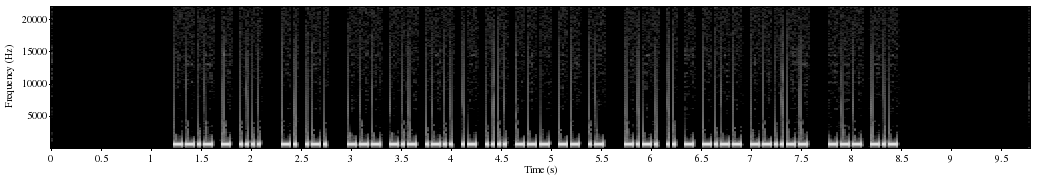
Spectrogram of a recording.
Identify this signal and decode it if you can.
Morse code, heard as a keyed tone, about 40 wpm, 700 Hz. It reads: QTH NR OKLAHOMA CITY, OK
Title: Practice QSO - Exchange 1 - Beginning - 40wpm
